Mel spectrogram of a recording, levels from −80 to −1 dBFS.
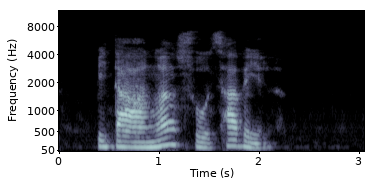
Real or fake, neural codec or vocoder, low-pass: fake; codec, 16 kHz, 8 kbps, FreqCodec, smaller model; 7.2 kHz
